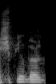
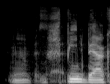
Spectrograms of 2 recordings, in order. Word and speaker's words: Spielberg: Steen olarak mesela Spielberg'e Spielberg demiyorlar. Spielberg diyorlar. Spelber demiyorlar normalde. Orijinali ama şey Almancadandır.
